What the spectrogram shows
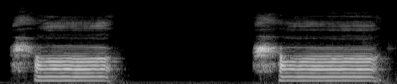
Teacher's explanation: یہ ہا یہ حلق کے درمیان سے ادا ہوتا ہے، تو اس میں یہ والی ساؤنڈ جو ہے نا یہ ضرور نکلنی چاہیے۔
